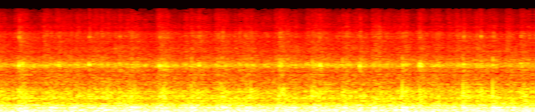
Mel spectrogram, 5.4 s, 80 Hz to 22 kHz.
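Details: 1957 Chevrolet Sedan Delivery street rod V8 warming up, heard from the rear: slightly lumpy but steady idle with low exhaust rumble, no knocks or ticks; healthy.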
